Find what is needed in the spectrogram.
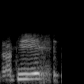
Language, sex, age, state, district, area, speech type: Nepali, male, 30-45, West Bengal, Jalpaiguri, urban, conversation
